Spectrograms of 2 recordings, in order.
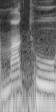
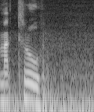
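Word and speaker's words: Mark II: มา ชม เจ้า SK045 Mark 2 กัน หน่อย Mark 2 นะ ครับ ไม่ ใช่ Mark True Mark True ผม จะ ออก เสียง ว่า Mark True อัน จริง ๆ ชื่อ ว่า Mark 2 นะ ครับ คัน นี้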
